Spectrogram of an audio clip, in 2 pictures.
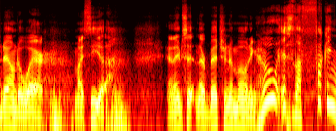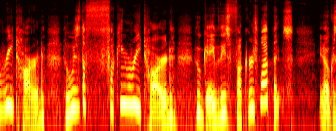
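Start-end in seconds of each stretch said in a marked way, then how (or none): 3.8-9.4 outraged rant. Retold or imitated. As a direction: demand to know who armed them, pitched way up and dragged out. Outraged locals complaining about armed invaders.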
